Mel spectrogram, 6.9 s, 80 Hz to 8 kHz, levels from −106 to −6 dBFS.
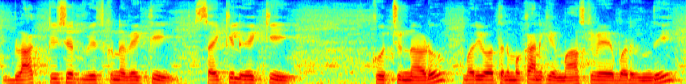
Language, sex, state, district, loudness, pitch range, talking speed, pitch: Telugu, male, Telangana, Mahabubabad, -16 LUFS, 115-130 Hz, 115 wpm, 125 Hz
